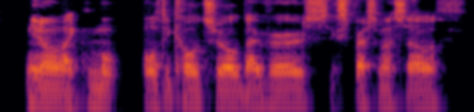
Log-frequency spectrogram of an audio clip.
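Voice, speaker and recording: With an American accent, a man with a fairly low pitch and a dark, mellow tone speaks at a fairly quick pace over a quiet background. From Ireland, County Kerry. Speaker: college soccer player. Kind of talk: podcast interview. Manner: casual, many filler words.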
